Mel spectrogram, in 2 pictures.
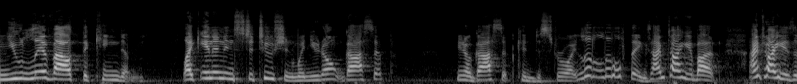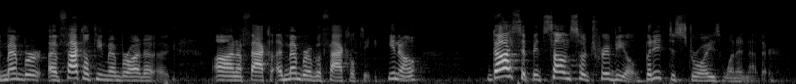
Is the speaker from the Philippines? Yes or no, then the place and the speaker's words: yes; Philippines; I grew up in the Philippines, which was a country with had a dictator at that time, President Marcos.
